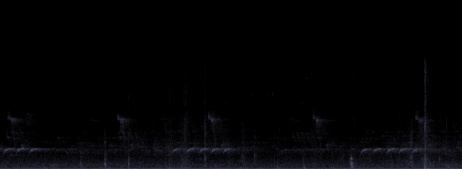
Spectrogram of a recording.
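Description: A songbird repeats a phrase of four or five quick chirps, about every three and a half seconds, over a steady low outdoor rumble. Near the end a door shuts with a sharp thump.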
